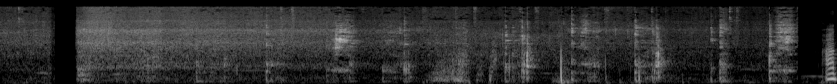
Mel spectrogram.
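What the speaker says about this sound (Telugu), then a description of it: "ఇలాగా చిటపట అంటే అవి బాగా వేగినట్లు." Tempering spices for a broad bean chutney crackle and splutter in hot oil, a loud continuous sizzle with sharp popping bursts scattered throughout, close up with no talking.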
